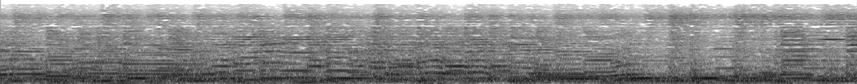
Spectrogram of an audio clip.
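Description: Live rock and roll band playing an instrumental break, an electric guitar lead over the band, with bending notes in the middle of the passage.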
